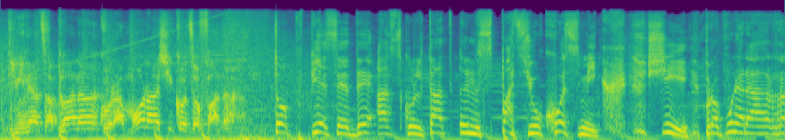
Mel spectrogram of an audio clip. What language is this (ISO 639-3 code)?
ron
